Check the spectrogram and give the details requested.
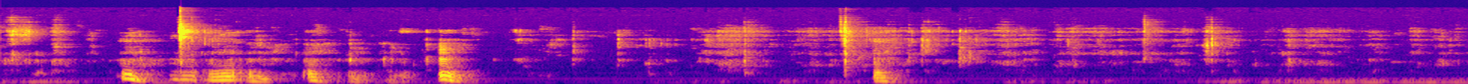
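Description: Close-up sounds of a person eating: chewing with many small wet mouth clicks and smacks. A few brief vocal sounds come in the first three seconds and once more about six seconds in.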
